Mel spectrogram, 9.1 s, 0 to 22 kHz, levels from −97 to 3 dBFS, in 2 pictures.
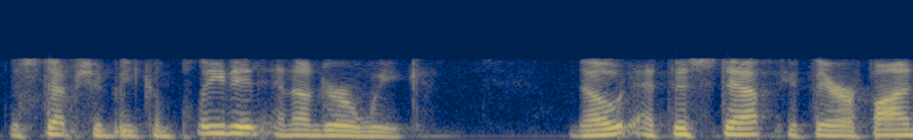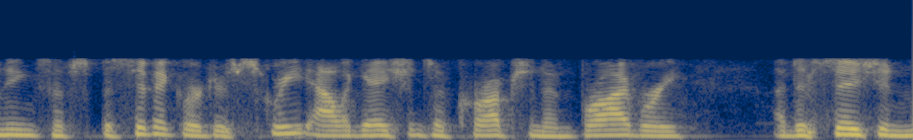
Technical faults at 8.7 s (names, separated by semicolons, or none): AMR narrowband mobile codec; AMR bit errors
